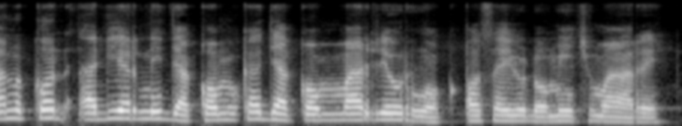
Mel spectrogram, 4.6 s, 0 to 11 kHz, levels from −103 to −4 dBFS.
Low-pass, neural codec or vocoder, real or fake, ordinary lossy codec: 9.9 kHz; codec, 44.1 kHz, 2.6 kbps, SNAC; fake; AAC, 64 kbps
